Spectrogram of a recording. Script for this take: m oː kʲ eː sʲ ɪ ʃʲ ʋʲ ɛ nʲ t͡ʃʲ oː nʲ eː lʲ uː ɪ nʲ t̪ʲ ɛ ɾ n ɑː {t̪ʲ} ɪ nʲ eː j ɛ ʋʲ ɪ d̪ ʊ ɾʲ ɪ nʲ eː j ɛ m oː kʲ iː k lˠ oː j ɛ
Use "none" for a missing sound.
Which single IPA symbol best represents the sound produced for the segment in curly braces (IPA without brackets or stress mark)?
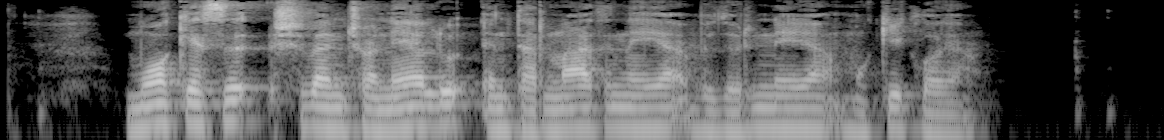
t̪ʲ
